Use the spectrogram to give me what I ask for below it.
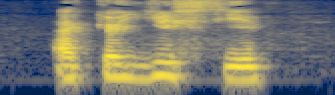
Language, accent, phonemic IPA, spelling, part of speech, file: French, Canada, /a.kœ.ji.sje/, accueillissiez, verb, LL-Q150 (fra)-accueillissiez.wav
- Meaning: second-person singular imperfect subjunctive of accueillir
